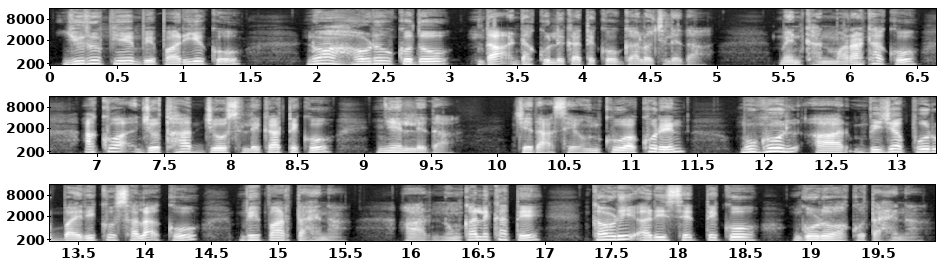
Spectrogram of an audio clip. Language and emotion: Santali, neutral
